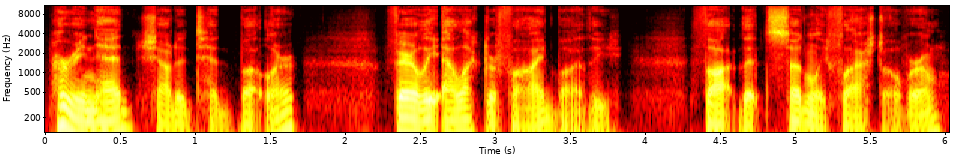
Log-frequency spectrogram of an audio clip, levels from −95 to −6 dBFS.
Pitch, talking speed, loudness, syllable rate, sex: 85 Hz, 150 wpm, -21 LUFS, 5.6 syllables/s, male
